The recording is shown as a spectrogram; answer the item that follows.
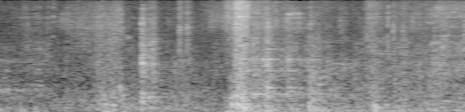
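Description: A cabin-top sheet winch on a sailboat being worked by hand: a few sharp clicks and knocks, the loudest just past a second in, over steady wind and water noise.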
